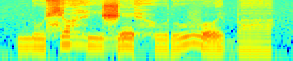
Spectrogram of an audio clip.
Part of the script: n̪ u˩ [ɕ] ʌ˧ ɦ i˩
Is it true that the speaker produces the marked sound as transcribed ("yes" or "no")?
yes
